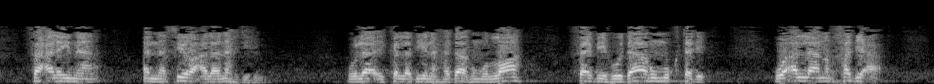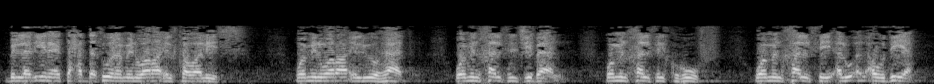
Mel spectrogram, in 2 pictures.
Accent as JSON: {"language": "Arabic", "country": "Saudi Arabia", "said": "هو المنهج الرباني الذي قامت عليه هذه بلادنا المملكة العربية السعودية منذ تأسيسها منذ 3 قرون"}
